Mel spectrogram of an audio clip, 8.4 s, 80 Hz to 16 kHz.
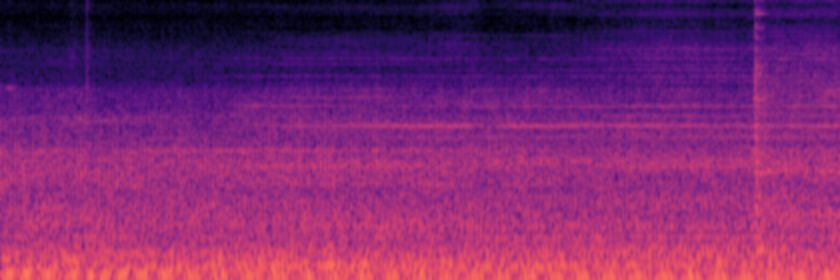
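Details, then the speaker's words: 1953 Farmall Cub tractor after refilling low hydraulic fluid (NAPA tractor hydraulic transmission fluid): steady fast even chug, earlier high-pitched squeal gone, sounds a lot better; normal running. "sure has gone that high-pitched wheel that we heard squeal that we heard earlier is certainly gone"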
